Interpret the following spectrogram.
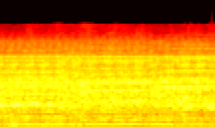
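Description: Loud church music: sustained organ chords over a dense, noisy wash of sound, with the bass note changing just after the start.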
